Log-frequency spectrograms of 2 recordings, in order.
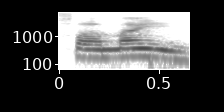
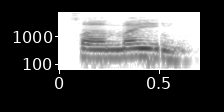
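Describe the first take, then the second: Both takes have the same delivery.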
